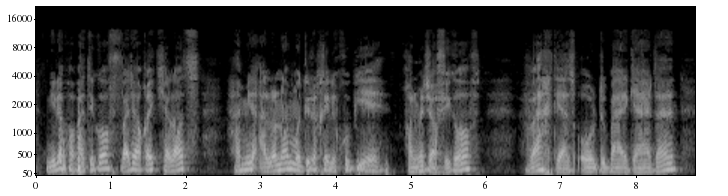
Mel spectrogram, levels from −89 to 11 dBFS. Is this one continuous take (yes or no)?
no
